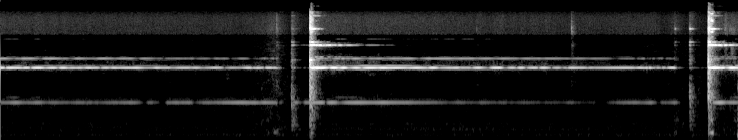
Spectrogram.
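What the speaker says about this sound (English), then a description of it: "Again, I'm moving this tuning fork into the field." A handheld tuning fork rings with a steady, pure sustained tone through the whole stretch, broken by two sharp metallic strikes that re-excite it partway through and near the end; quiet and close, with no talk.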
